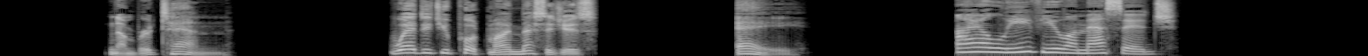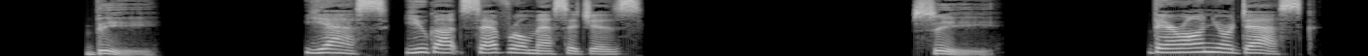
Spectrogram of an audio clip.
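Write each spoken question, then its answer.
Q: Where did you put my messages?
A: C: They're on your desk.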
